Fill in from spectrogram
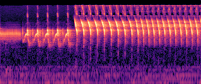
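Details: Lure song of a canary, used to prompt other canaries to answer with long rolling song: a steady high tone with chipping notes, then a rapid run of repeated downslurred notes, several per second.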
